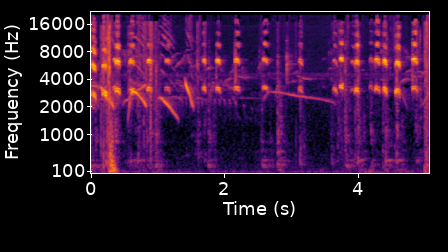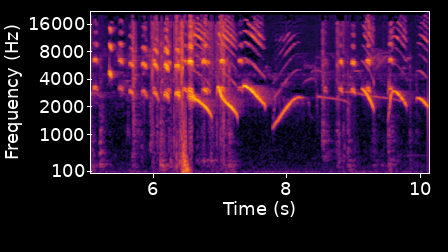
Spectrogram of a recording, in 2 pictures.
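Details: Female Green-winged Saltator in nature, singing male-like ('macheando') to stimulate other saltators to sing: clear descending whistled slurs near the middle and end, over dense rapid high chips and ticks, with sharp knocks.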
